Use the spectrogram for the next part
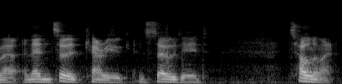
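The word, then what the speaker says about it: Kariooq: Kariuk. – That's K-A-R-I-O-O-Q for the listener.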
